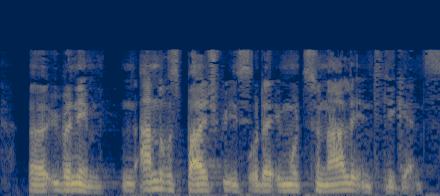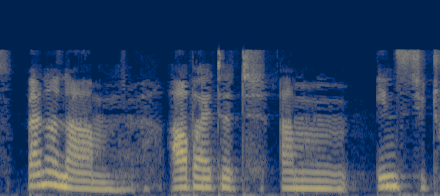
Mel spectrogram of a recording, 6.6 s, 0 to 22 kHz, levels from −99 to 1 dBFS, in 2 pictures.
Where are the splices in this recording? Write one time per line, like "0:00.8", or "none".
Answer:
0:01.9
0:03.4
